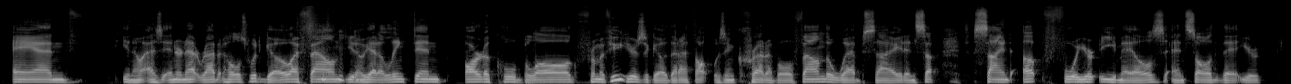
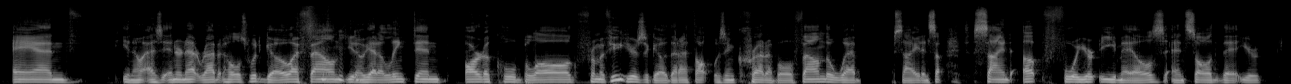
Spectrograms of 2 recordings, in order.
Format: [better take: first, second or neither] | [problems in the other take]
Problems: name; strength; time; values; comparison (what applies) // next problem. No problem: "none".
first | audio freezing; at 8.5 s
